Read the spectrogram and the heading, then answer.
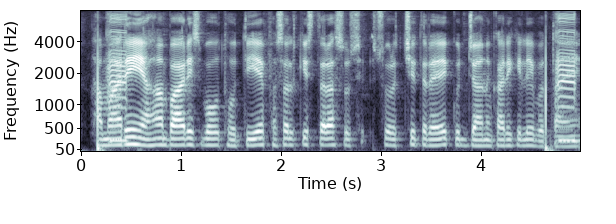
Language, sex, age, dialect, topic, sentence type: Hindi, male, 25-30, Garhwali, agriculture, question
